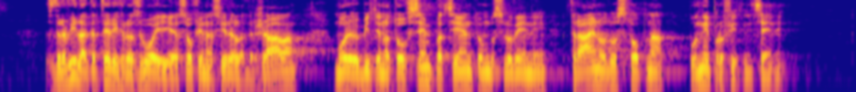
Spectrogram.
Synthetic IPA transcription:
zd̪ɾaʋiːlakat̪eːɾixɾazʋɔːjjɛsofinansiːɾalad̪əɾʒaːʋamoːɾajɔbit̪inat̪oːwsɛmpat̪siɛnt̪ɔmwslɔʋeːnijit̪ɾaːjnɔd̪ɔst̪ɔːpnapɔnɛpɾɔfit̪nit̪seːnḭ

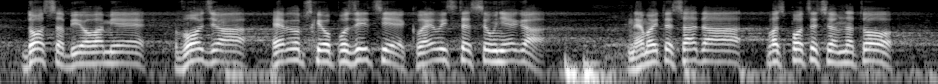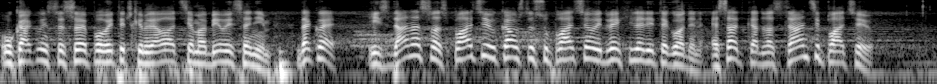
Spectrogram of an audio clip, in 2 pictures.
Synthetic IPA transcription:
d̪o̞sabio̞ʋamje̞ | ʋo̞d͡ʑae̞ʋɾo̞pske̞opo̞ziːt̪sije̞kleːlist̪e̞se̞uɲeɡa̰ | nḛmo̞jt̪e̞sad̪ːa | ʋaspo̞t̪set͡ɕamnat̪o̞ː | ukakʋimst̪e̞sʋepo̞lit̪it͡ʃkimɾelˠaːt̪sijamabiːlisaɲḭmd̪akle̞ | id̪anasʋasplˠaːt͡ɕajukao̞ʃt̪o̞suplˠaːt͡ɕalid̪ʋeːxiʎad̪it̪e̞ɡo̞d̪ḭnḛʔesad̪kad̪ʋast̪ɾaːnt̪siplˠaːt͡ɕajṵ

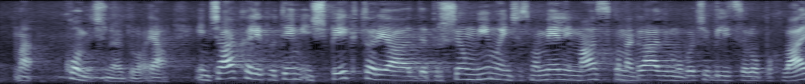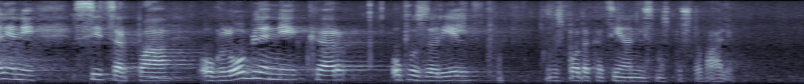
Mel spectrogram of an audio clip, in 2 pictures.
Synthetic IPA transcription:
ma | komit͡ʃnɔjɛbilo̰ja̰ | int͡ʃaːkalipɔt̪emḭnʃpekt̪ɔɾjad̪ajɛpɾiʃɛwmiːmɔint͡ʃɛsmɔmeːlimaskɔnaɡlaːʋimɔɡoːt͡ʃɛbilit̪sɛloːpɔxʋaːljɛni | sit̪sɛɾpaɔɡloːblʲɛnikʰɛɾɔpɔzɔɾil | ɡospoːd̪akat̪sinaniːsmɔspɔʃt̪ɔ̰ʋa̰ːlḭ

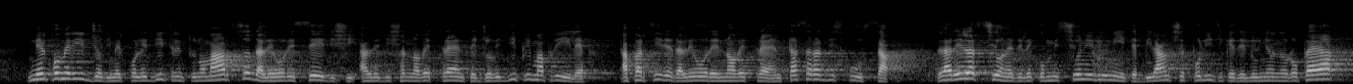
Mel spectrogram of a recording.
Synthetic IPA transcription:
nelpomeɾid͡ʒːod̪imerkoled̪ːit̪ːɾent̪uːnomart̪sod̪alːeoːɾeseːd̪it͡ʃiʔalːed̪it͡ʃanːɔːveːt̪ːɾɛnt̪aed͡ʒoved̪ipːɾiːmoapɾiːle | apːart̪iːɾed̪alːeoːɾenɔːveːt̪ːɾɛnt̪asaɾad̪iskusːa | laɾelat̪sːjoːned̪elːekomːisːjoːniɾiuniːt̪ebilant͡ʃeepːoliːt̪iked̪elːunjoːneewɾopɛːa

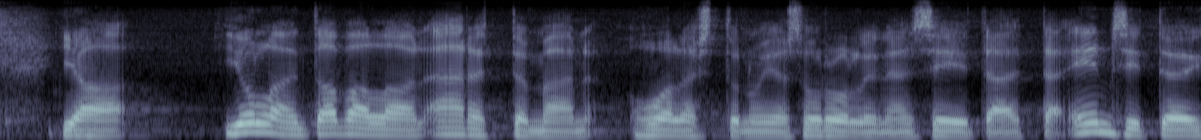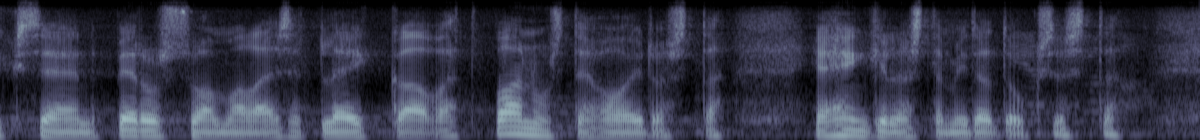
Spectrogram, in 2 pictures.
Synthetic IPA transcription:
jɑ | jolːɑint̪ɑʋɑlːɑonʔæːɾet̪ːømænhuole̞st̪unujɑsuɾulːinensiːt̪æet̪ːæ̰ʔe̞nsit̪øikse̞ːnpe̞ɾusːuɑmɑlɑjset̪le̞ikːɑːʋɑ̰t̪ʋɑnhust̪eɦo̞jdo̰st̪ɑjɑhe̞ŋkiløst̪æmit̪ot̪ṵksest̪ɑ

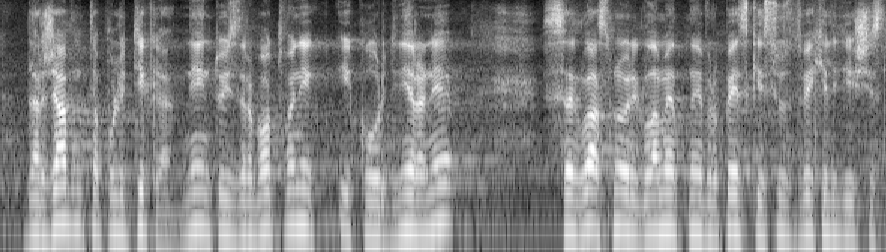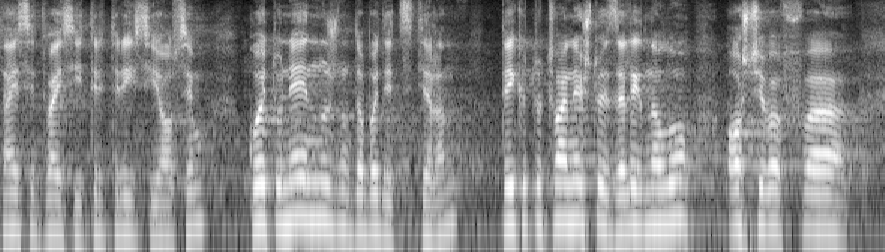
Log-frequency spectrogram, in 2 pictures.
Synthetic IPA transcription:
d̪ɐɾʒavnət̪əpolʲit̪ikənɛjnot̪oizɾɐbɔt̪vɐnɛ | ikoːɾd̪iniɾɐnɛ | sɐɡlˠasnoɾɛɡlˠɐmɛnt̪nɐɛvɾopɛjsk̟ijəsəjusd̪vɛxilʲɐd̪iːʃɛsnajsɛd̪vajsɛit̪ɾit̪ɾijsɛiɔsɛm | koɛt̪onɛɛnuʒnod̪ɐbɤd̪ɛt̪si̥t̪iɾən | t̪ɤjkɐt̪ɔt̪ovanɛʃt̪oɛzɐlɛɡnɐlˠoɔʃt̪ɛvɐf

